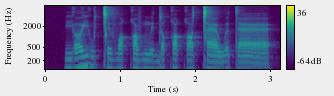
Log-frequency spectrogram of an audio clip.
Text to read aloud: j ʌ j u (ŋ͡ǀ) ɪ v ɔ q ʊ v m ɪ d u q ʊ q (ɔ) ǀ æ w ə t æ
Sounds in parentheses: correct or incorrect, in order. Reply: incorrect, correct

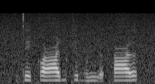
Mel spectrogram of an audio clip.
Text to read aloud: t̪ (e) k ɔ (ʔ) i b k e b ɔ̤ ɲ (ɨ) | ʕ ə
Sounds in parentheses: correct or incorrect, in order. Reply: correct, incorrect, incorrect

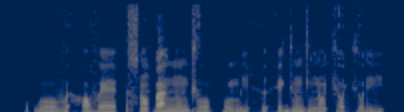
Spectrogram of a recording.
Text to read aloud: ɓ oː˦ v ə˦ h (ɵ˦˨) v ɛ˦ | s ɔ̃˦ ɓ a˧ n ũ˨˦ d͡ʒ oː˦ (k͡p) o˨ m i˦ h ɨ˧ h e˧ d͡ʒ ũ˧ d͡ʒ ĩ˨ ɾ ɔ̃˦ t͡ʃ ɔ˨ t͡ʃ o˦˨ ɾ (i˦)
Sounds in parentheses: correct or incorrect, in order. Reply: incorrect, correct, correct

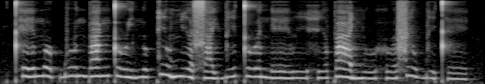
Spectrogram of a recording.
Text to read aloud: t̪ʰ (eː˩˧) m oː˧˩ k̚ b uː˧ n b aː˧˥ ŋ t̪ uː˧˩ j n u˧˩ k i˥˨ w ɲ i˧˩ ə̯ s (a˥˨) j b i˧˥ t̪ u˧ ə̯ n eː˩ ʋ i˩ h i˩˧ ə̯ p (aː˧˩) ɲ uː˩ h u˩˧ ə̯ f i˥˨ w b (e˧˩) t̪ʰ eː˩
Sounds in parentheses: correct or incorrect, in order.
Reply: correct, incorrect, incorrect, incorrect

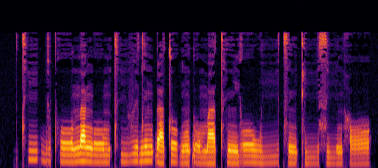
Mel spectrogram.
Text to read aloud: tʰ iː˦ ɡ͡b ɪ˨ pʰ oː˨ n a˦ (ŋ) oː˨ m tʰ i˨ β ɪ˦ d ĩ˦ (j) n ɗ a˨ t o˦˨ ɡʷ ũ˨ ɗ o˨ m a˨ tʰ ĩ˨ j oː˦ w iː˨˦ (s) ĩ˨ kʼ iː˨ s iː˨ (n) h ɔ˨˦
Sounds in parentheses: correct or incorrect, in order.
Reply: correct, incorrect, incorrect, correct

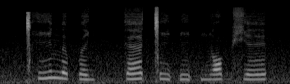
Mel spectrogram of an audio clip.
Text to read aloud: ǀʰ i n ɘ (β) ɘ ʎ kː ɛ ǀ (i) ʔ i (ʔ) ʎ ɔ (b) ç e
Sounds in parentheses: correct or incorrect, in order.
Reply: incorrect, correct, correct, correct

